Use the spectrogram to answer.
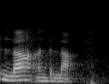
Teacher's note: மூச்சு காற்றை வாயறையில் ஒரு இடத்தை அடைத்து நாக்கின் 2 பக்கத்திலும் வெளிவந்ததால் பிறக்கும் எழுத்து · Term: மருங்கொலி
